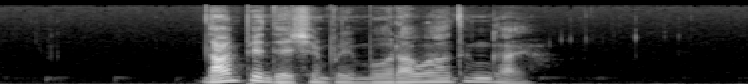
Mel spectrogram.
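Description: A man speaks warmly into a nearby microphone.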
